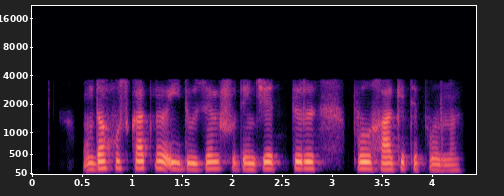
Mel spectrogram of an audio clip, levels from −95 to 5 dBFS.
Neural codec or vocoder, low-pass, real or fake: codec, 24 kHz, 1.2 kbps, DualCodec; 3.6 kHz; fake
